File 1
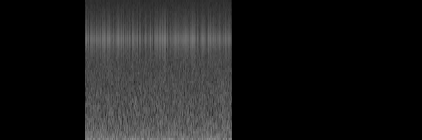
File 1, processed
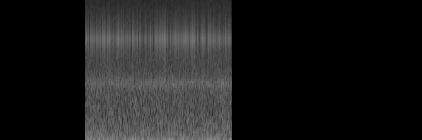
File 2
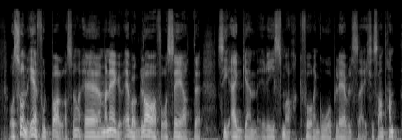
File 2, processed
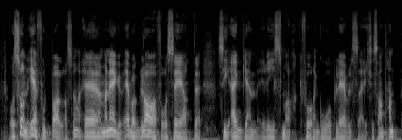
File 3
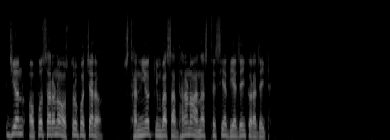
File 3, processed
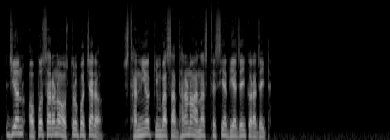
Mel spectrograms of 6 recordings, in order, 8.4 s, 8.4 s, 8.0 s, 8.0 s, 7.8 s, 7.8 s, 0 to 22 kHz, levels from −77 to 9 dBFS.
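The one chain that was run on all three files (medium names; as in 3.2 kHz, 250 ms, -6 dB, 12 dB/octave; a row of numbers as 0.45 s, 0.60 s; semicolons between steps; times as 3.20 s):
peaking EQ 1.9 kHz +8 dB 0.47 oct; normalise loudness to -27 LUFS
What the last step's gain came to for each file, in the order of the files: -1.0 dB, -6.5 dB, +10.5 dB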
